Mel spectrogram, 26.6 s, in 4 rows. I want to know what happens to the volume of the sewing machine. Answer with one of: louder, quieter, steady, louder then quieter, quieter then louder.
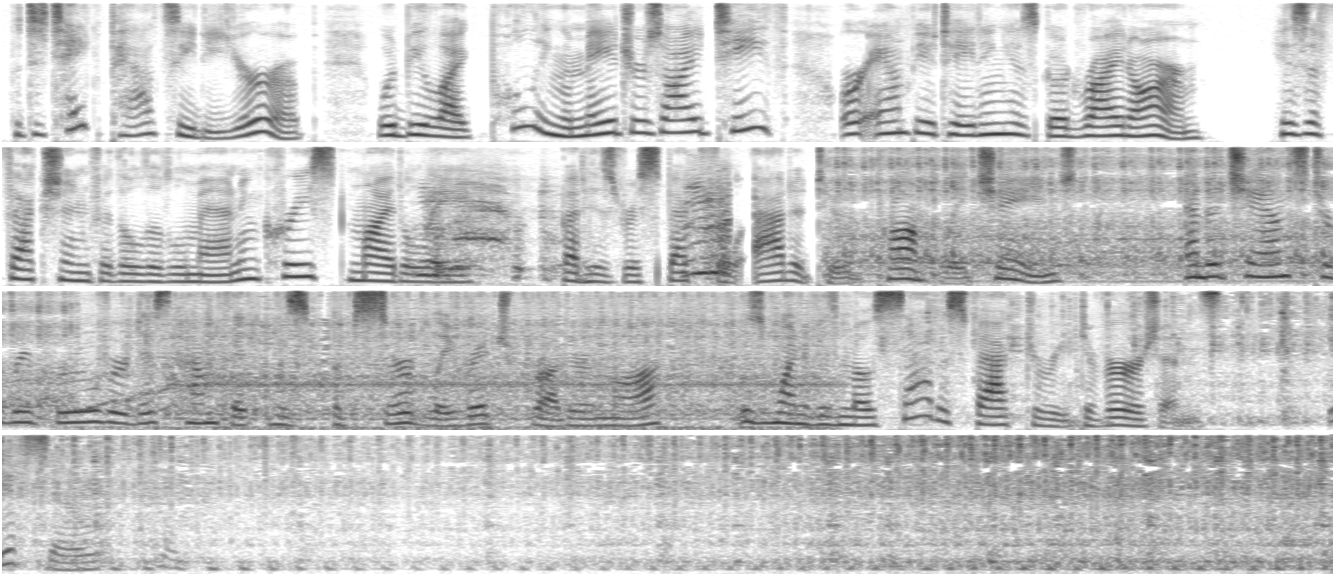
quieter then louder.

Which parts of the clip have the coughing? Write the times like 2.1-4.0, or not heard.
8.7-10.3.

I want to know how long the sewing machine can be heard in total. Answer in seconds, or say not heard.
16 s.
